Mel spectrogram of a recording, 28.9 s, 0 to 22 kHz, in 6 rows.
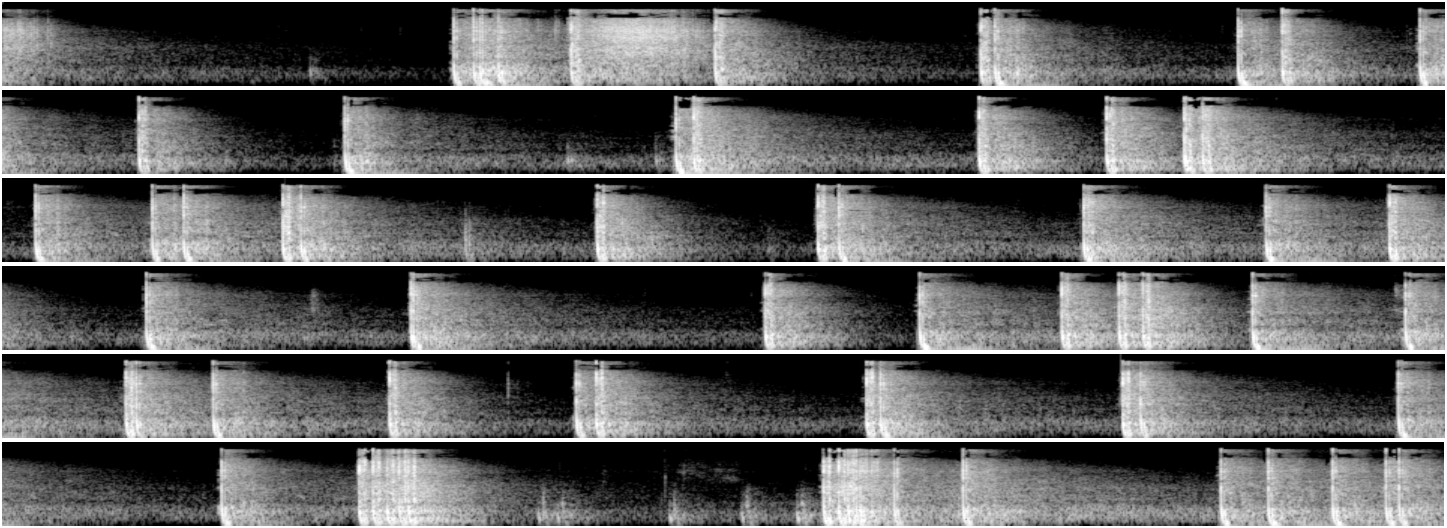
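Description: A 130-shot Zena Kracherblitz compound fireworks cake firing shot after shot: sharp launch thumps and aerial bursts at roughly one to two a second, with a denser run of bangs near the end.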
